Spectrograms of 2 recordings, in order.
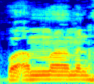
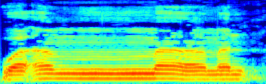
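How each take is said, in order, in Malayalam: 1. ഇരട്ടിച്ച മീം മൂളൽ ഇല്ലാതെ ചുരുക്കി മുറിച്ചാണ് ഉച്ചരിക്കുന്നത്. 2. ഇരട്ടിച്ച മീം മൂളലോടെ നീട്ടിയാണ് ഉച്ചരിക്കുന്നത്. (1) "അങ്ങനെയല്ല ഓതേണ്ടത്" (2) "മീമിനെ ഉന്നത്ത് ചെയ്ത് ഓതി"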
